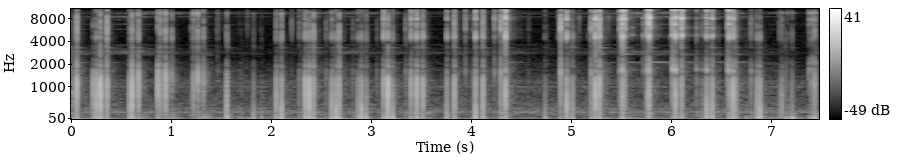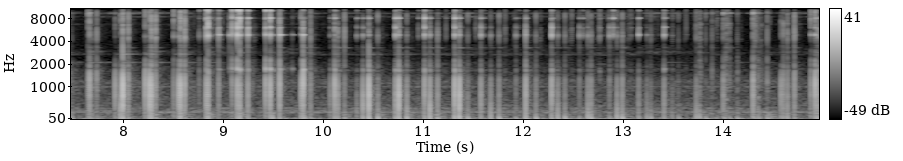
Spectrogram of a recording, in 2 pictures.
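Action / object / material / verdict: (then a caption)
tap / frosted glass light bulb / glass / none. Long fingernails tap fast on a hollow, hand-sized frosted white glass incandescent bulb with a metal screw base, held in the hand. A steady stream of short, dry glassy clicks with a mid-pitched knock and bright edges sounds for the full fifteen seconds. Each tap dies almost instantly, with no lingering ring.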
